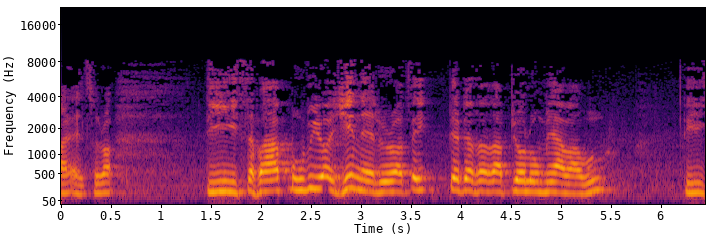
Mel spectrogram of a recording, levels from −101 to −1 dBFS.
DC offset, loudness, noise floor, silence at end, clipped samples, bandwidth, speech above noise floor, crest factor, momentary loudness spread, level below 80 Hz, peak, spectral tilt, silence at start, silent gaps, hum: under 0.1%; -25 LUFS; -52 dBFS; 0 s; under 0.1%; 8.4 kHz; 28 dB; 16 dB; 8 LU; -66 dBFS; -10 dBFS; -7 dB/octave; 0 s; none; none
